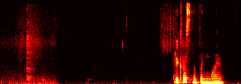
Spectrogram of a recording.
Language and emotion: Russian, neutral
